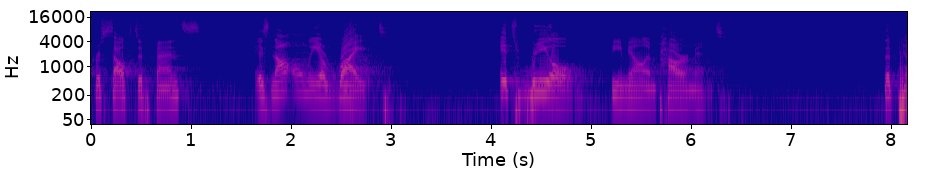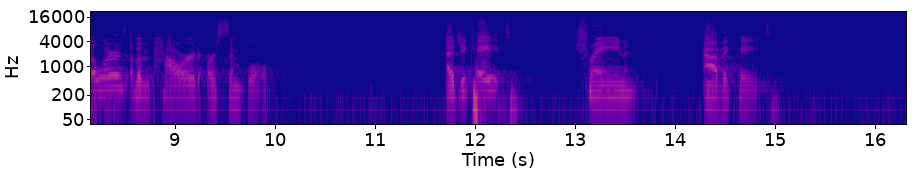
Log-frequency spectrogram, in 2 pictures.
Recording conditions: live audience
